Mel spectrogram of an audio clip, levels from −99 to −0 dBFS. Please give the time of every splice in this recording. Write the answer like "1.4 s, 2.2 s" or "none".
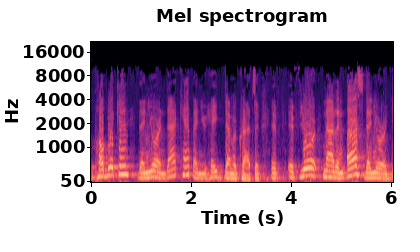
none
